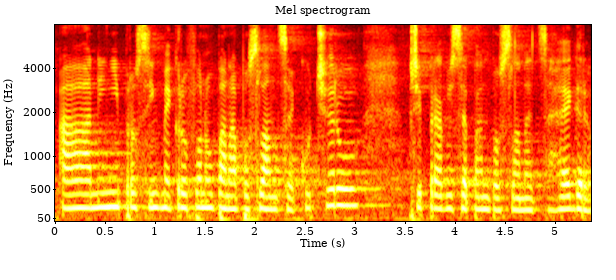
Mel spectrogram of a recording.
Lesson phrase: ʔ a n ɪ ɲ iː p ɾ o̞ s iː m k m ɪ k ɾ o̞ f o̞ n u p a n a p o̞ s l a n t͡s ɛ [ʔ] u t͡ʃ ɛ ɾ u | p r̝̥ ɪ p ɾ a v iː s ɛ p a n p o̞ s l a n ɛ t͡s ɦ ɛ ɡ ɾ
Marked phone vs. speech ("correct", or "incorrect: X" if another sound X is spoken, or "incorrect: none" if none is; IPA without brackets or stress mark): incorrect: k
